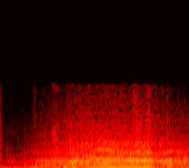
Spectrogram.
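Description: A DiRT Rally car spins out, its tyres skidding and squealing in a rising, sustained screech for about two seconds over the engine, loud and close.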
